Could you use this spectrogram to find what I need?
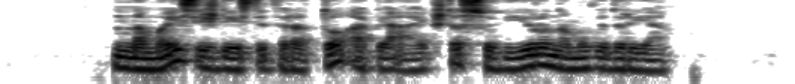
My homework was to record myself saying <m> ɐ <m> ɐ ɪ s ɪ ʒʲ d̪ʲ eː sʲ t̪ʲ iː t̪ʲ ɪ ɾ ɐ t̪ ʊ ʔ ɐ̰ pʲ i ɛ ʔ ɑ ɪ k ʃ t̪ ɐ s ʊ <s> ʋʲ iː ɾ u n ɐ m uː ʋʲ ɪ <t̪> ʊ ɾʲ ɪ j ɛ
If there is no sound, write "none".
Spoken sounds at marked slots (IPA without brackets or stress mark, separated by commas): n, m, none, d̪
